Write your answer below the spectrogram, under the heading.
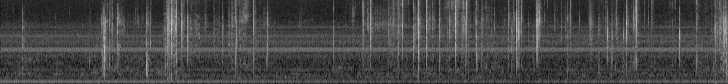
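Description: Glitter-covered slime being worked by hand, giving scattered sharp clicks and crackles that start about two seconds in, over a steady low electrical hum.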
